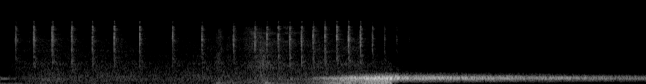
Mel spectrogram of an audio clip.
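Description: Logo-animation sound effects: a run of sharp ticks that speed up over about four seconds under a rising swell, which peaks as the ticks stop and gives way to a low hum that fades out.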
